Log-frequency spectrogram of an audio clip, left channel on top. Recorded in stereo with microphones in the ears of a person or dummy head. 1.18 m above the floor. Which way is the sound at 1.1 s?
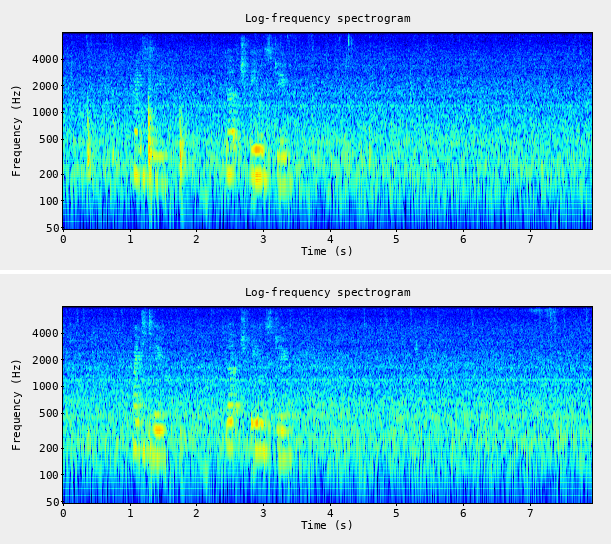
45° right (ahead or behind).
